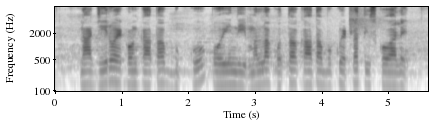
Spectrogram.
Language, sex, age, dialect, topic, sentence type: Telugu, male, 18-24, Telangana, banking, question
